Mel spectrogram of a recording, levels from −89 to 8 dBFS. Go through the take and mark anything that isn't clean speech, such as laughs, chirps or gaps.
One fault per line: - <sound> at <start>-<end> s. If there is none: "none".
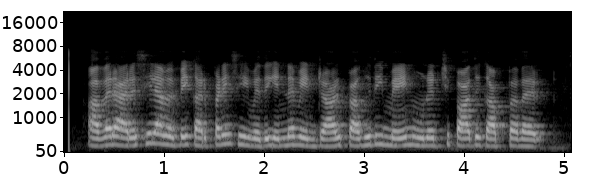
none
